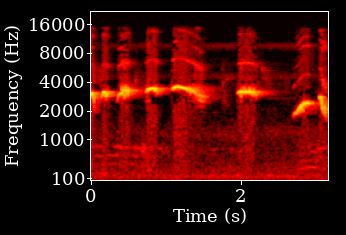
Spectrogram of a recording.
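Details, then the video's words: Oriental magpie-robin (kacer) in nonstop 'gacor' singing, used to train competition birds: clear whistled phrases around a steady pitch, slurred and slightly rising, in bursts separated by short pauses, ending with an upward-sweeping note. "BURUNG KACER GACOR RAPAT"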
